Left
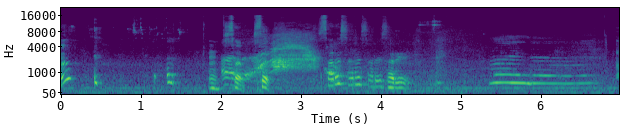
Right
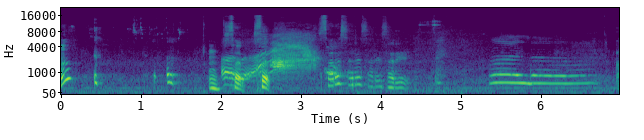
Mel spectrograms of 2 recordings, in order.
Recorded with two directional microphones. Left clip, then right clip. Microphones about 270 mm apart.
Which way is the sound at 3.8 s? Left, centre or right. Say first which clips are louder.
Left 5 dB; centre.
